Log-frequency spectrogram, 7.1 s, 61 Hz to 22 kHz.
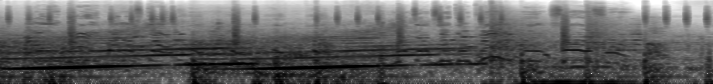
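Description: Twin-turbo VR38DETT engine of a Nissan R35 GTR Black Edition, loud and close, revving hard in repeated rising sweeps with tire squeal and skidding, and brief clicks and crackles.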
